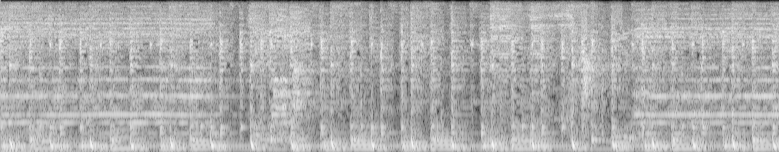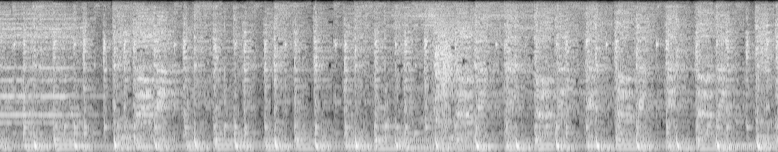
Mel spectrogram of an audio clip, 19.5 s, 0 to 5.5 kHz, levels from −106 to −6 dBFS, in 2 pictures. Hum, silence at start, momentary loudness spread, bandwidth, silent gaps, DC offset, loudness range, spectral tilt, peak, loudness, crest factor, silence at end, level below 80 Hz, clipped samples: none; 0 s; 5 LU; 5.4 kHz; none; under 0.1%; 2 LU; -4 dB/octave; 0 dBFS; -12 LUFS; 14 dB; 0 s; -30 dBFS; under 0.1%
